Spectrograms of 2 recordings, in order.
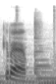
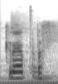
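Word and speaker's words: crêpe: Udah pernah makan crepe? Bacanya jangan lagi crepes ya, tapi crepe.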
